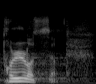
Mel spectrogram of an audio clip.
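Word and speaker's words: δόλος: 이 간사함의 헬라어는 돌로스입니다. 돌로스. 좀 길게 발음합니다. 두울로스가 종이에요. 이거 좋은 겁니다. 두울로스 종, 예수님의 종 할 때 두울로스예요. 근데 이거는 돌로스입니다.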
